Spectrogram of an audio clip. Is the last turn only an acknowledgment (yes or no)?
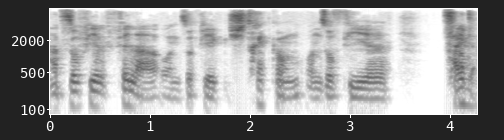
yes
